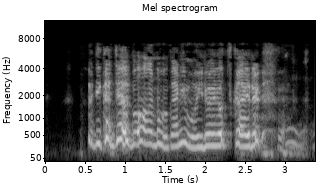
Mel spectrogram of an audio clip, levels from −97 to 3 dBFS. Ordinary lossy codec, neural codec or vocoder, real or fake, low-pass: MP3, 48 kbps; codec, 16 kHz, 16 kbps, FreqCodec, smaller model; fake; 7.2 kHz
